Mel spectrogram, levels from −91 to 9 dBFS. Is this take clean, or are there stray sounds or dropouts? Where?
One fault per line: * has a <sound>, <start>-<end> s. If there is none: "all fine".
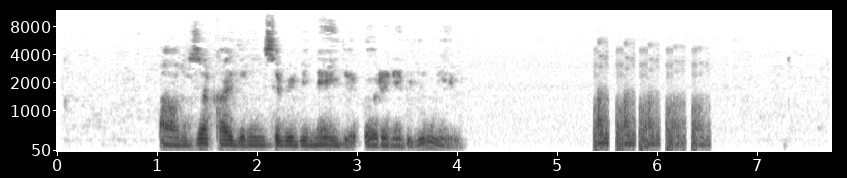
* has a laugh, 5.4-6.5 s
